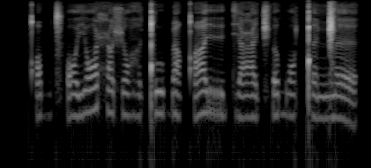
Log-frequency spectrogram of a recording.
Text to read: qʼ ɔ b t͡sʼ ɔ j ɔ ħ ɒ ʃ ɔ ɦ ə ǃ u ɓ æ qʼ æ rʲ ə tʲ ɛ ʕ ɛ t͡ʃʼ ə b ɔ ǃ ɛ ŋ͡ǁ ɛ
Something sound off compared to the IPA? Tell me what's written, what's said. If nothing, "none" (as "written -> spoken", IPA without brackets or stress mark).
none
